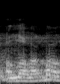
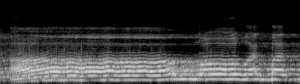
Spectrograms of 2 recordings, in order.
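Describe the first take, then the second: First: The opening vowel of Allahu is short. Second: The opening vowel of Allahu is drawn out long. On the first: God is great. The speaker calls it right. "Patutnya Allahu Akbar, Allah Maha Besar" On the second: It asks whether God is great. The speaker calls it wrong. "Bila panjang hamzah, maka dia jadi hamzah istifham"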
